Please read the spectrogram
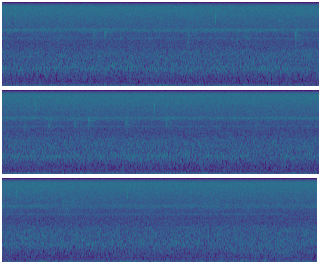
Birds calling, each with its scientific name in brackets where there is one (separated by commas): Red-winged Blackbird (Agelaius phoeniceus)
